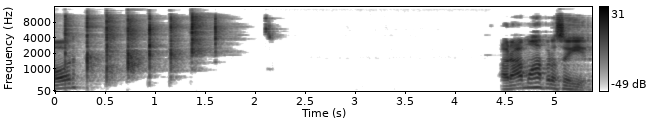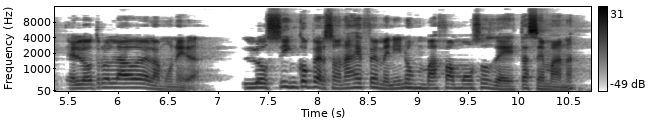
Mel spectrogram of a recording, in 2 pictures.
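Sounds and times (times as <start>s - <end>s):
speech: 0.0s - 0.4s, 4.5s - 10.7s
applause: 0.0s - 1.6s.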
